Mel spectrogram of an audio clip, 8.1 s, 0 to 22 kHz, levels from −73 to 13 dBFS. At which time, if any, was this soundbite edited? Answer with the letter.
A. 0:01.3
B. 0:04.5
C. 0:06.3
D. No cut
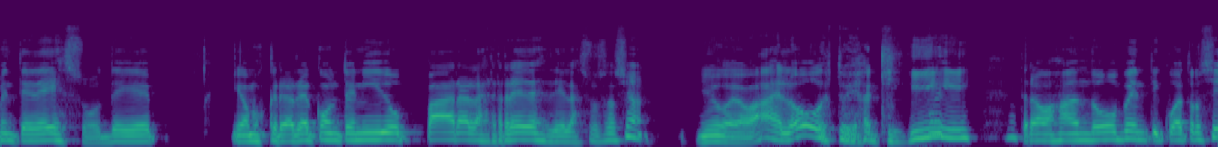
B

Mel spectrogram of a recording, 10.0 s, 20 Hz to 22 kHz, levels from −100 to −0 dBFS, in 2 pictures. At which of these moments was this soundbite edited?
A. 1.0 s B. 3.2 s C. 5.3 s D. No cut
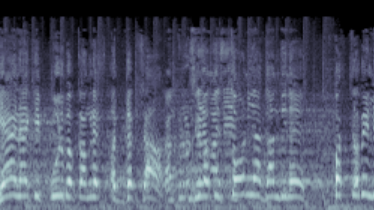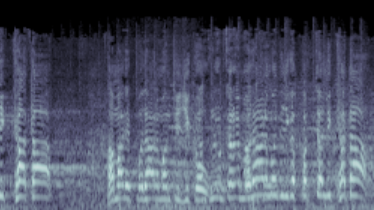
D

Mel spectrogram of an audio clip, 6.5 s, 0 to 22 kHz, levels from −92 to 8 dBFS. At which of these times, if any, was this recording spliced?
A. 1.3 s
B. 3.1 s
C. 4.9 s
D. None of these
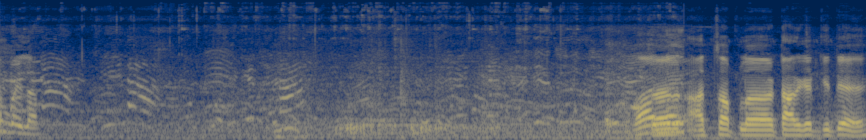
C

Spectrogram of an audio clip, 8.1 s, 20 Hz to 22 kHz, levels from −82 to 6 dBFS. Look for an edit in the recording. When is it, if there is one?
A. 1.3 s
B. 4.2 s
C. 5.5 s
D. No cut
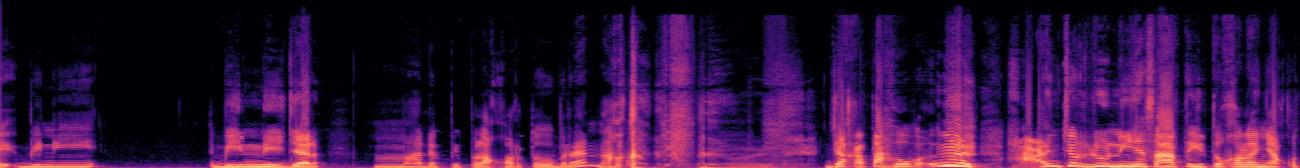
D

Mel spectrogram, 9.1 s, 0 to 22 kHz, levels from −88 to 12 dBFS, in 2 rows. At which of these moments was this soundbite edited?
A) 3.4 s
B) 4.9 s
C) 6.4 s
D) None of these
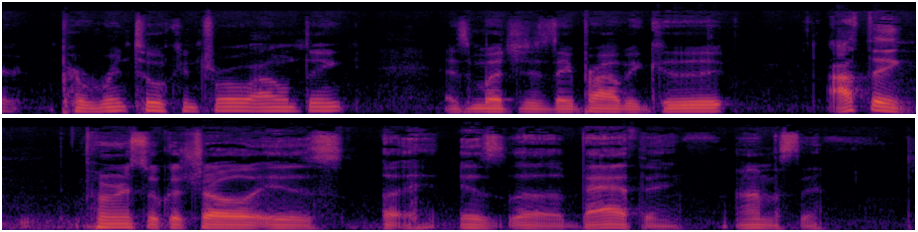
D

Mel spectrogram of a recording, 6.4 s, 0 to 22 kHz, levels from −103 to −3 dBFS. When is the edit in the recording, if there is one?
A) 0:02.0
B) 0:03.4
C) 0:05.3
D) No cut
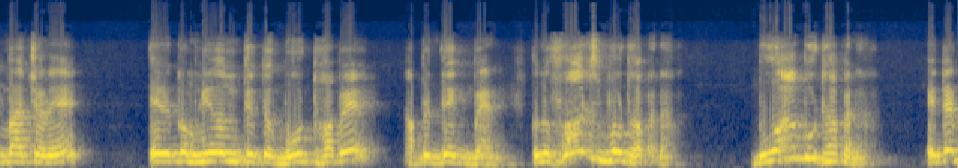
D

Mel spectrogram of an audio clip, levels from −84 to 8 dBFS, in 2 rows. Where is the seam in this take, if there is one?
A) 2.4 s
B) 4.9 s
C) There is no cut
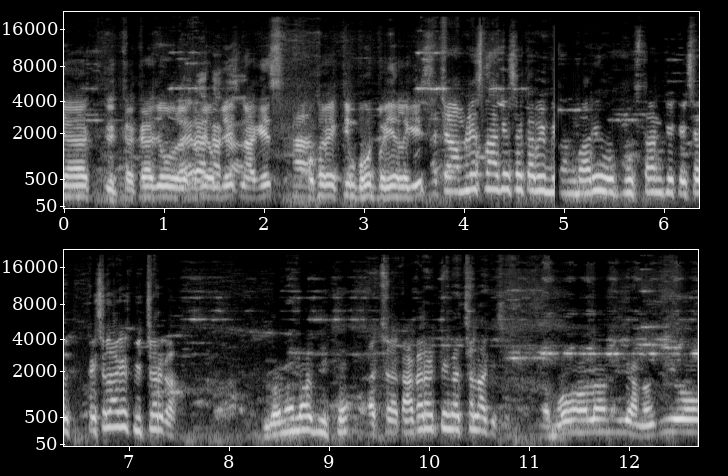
B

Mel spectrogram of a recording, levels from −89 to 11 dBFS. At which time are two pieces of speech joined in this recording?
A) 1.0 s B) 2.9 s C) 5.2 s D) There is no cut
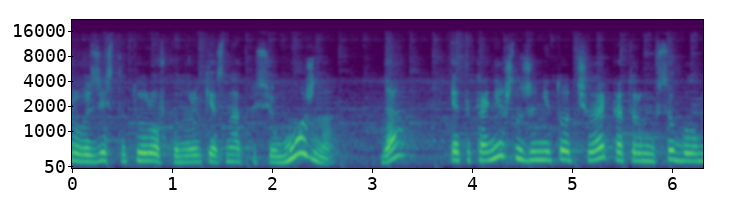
D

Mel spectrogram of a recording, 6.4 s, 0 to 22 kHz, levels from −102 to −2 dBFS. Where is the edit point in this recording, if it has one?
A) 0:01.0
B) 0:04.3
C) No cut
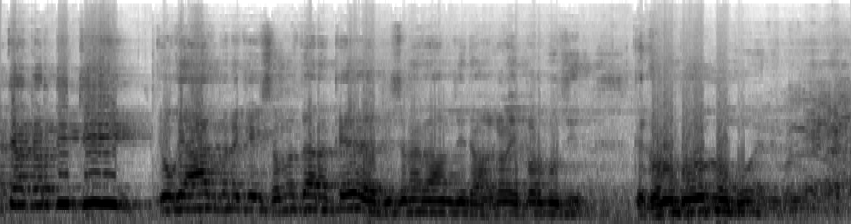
A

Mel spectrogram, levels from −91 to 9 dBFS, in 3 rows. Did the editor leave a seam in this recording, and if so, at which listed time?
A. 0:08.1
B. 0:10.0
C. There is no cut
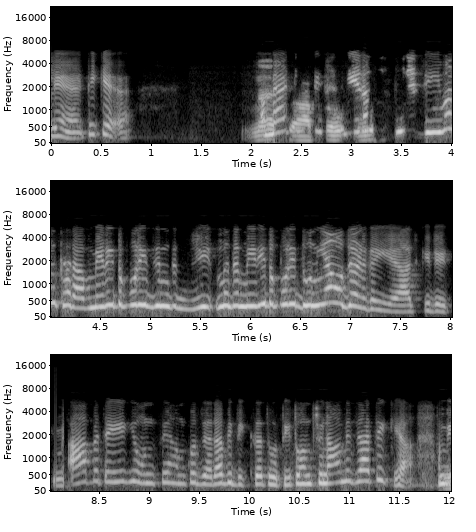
A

